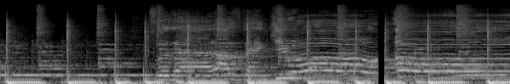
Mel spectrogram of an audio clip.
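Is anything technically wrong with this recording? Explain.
Yes. From 3.78 to 3.85 s the sound cuts out abruptly for about 73 ms, then resumes further along as if it had kept playing. That points to a likely Bluetooth dropout: packets, perhaps five, missed their delivery deadline and were discarded, leaving silence.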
